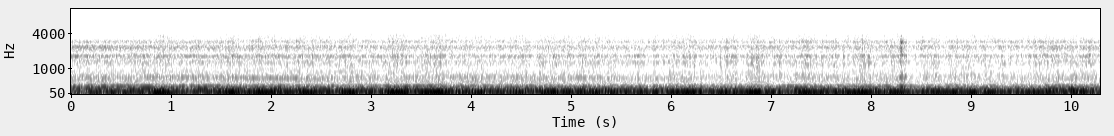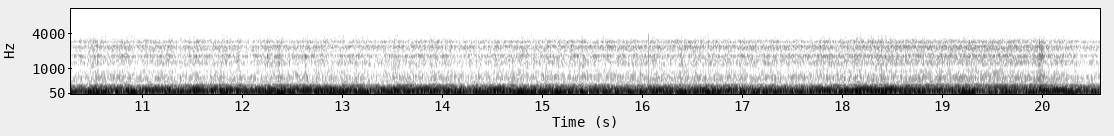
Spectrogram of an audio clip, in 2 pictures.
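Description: Drag-race car's engine heard from inside the cockpit, running at low revs with a steady, uneven rumble while the car rolls slowly.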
